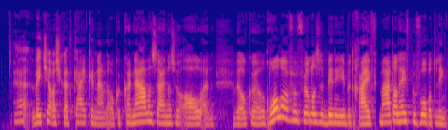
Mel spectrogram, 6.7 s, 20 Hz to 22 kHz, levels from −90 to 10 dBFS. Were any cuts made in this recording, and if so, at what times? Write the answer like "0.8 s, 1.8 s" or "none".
3.5 s, 5.6 s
